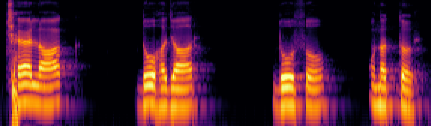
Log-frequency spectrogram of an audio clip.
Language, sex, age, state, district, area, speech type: Hindi, male, 45-60, Madhya Pradesh, Bhopal, urban, spontaneous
